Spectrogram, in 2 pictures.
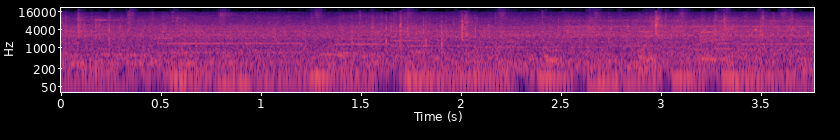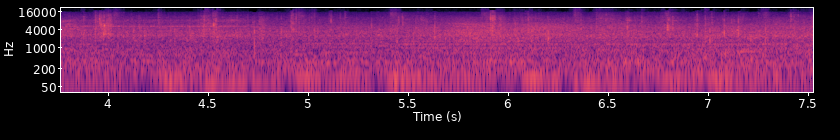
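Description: Rain falls steadily in Cambridge as a dense, even patter on outdoor surfaces, with a few sharper drips standing out from the constant hiss.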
